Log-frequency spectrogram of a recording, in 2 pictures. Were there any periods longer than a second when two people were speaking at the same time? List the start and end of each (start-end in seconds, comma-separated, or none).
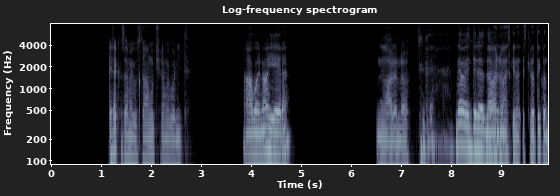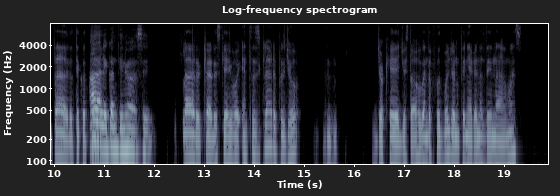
none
